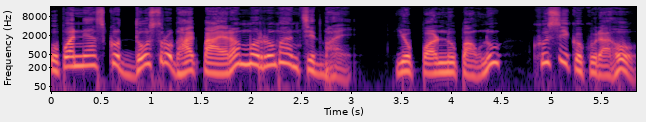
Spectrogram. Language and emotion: Nepali, happy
